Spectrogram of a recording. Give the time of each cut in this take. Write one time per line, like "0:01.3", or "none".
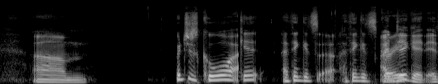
0:02.4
